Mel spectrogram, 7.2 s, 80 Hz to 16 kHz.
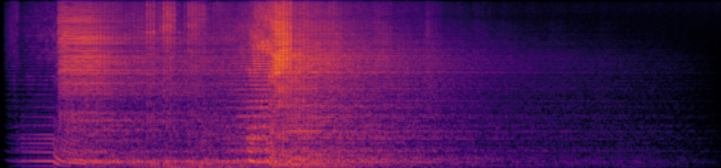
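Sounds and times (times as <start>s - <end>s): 
medium tech texture ambience: 0.3s - 5.4s.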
